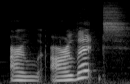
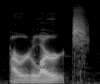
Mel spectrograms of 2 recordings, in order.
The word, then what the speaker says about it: Arlert: friends Mikasa Ackerman and Armin Arlet. I think is how you pronounce that. Arlert. I think the R rolls dramatic. and it's kind of silent. Yeah. It's like Arlert. Like, yeah, something like that.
